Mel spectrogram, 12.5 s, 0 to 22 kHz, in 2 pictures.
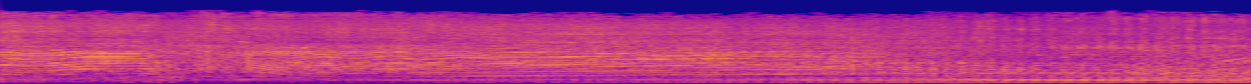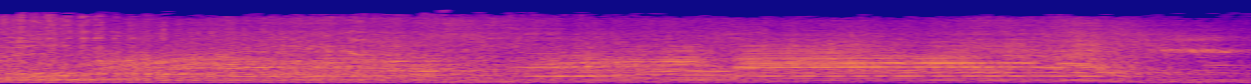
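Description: Holden VZ Calais's 6.0-litre V8 and a second car accelerating hard down a drag strip. The engines rev up through the gears, climbing in pitch and dropping back at each shift.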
